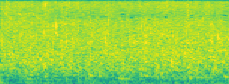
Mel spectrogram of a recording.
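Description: Water flowing steadily in a natural brook, heard as a continuous, loud, broadband rush and babble with no pauses.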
